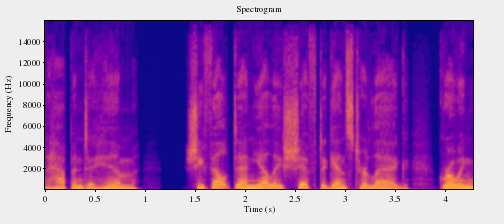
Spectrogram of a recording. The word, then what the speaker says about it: Daniele: Daniele. He pronounced it carefully, all 3 syllables distinct.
